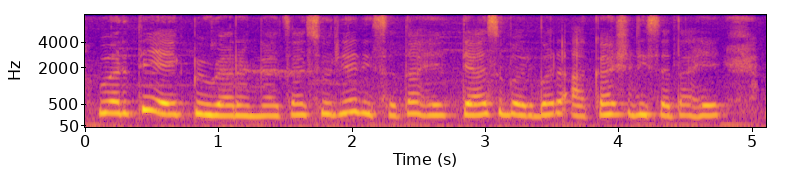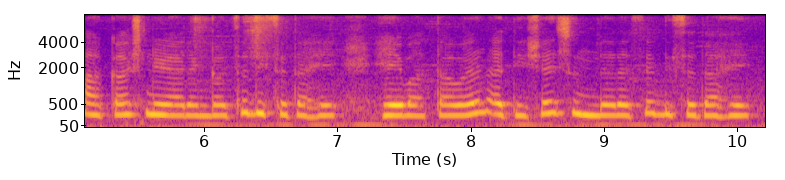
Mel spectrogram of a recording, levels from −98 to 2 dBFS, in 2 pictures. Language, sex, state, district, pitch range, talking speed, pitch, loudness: Marathi, female, Maharashtra, Nagpur, 240-270 Hz, 135 wpm, 250 Hz, -16 LUFS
